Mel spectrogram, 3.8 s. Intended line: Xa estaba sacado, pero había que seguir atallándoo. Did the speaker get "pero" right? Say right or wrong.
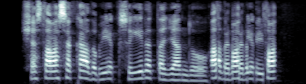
wrong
